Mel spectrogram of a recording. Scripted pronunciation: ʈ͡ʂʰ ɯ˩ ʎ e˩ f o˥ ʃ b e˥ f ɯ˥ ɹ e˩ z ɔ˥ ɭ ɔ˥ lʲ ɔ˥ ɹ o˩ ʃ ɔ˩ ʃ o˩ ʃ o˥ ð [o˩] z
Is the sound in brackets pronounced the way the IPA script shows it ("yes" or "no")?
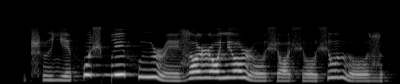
yes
